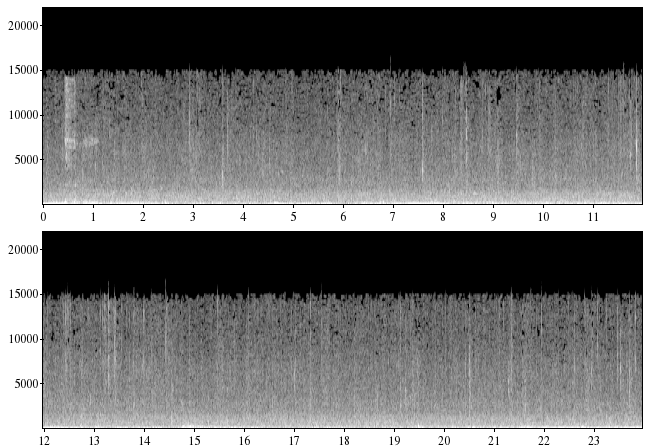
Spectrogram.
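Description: Heavy rain drumming on a car's windshield and roof while driving, with many small drop ticks over a steady low rumble.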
